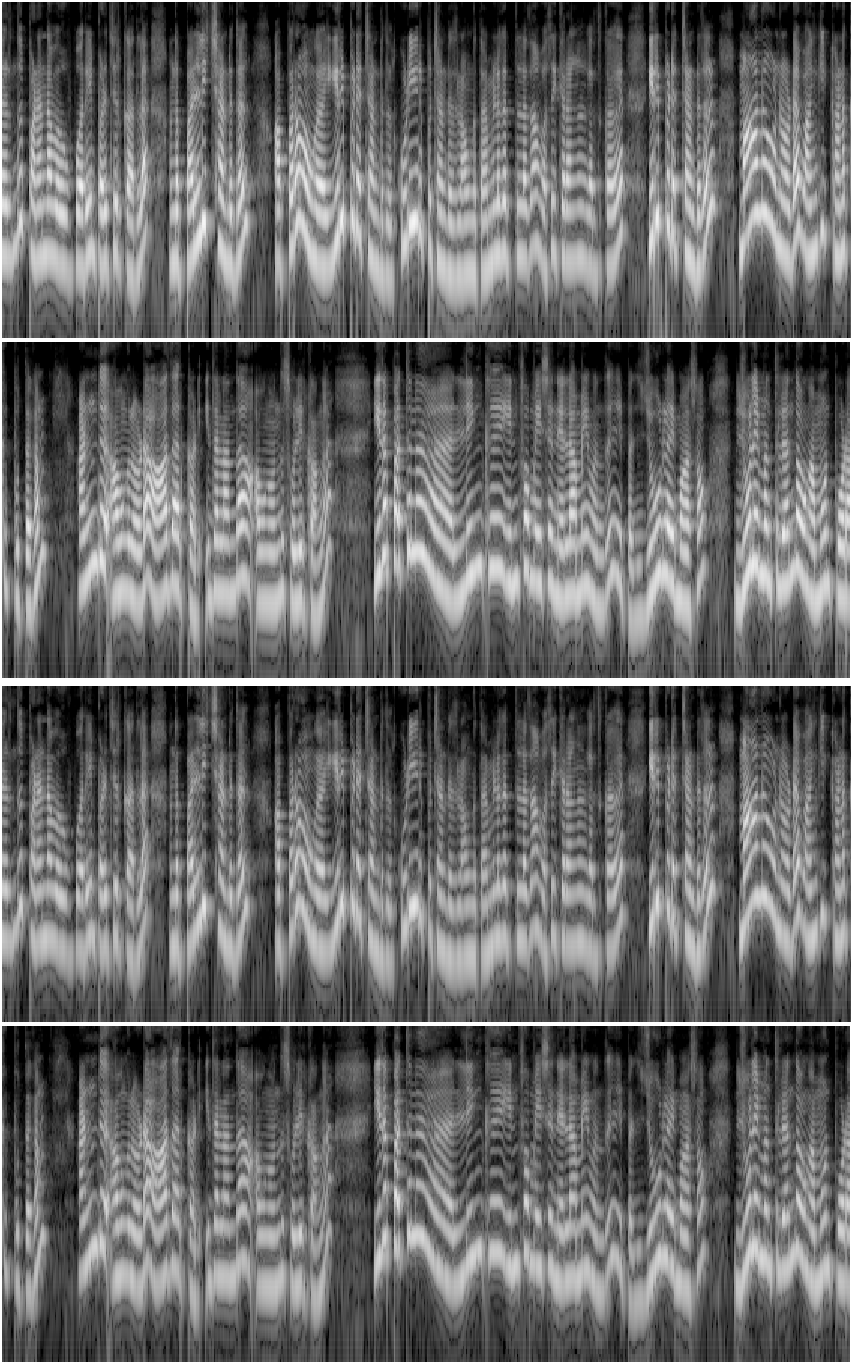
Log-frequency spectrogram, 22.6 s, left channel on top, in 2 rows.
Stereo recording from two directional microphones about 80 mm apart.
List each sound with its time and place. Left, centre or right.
0.0 s speech: left
0.9 s a woman's voice: left
1.4 s speech: left
2.2 s a woman's voice: left
6.5 s speech: left
6.8 s speech: centre
7.7 s speech: centre
8.2 s a woman's voice: left
13.0 s a woman's voice: left
20.1 s a woman's voice: left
